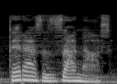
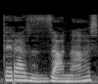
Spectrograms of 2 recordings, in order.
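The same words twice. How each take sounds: First: A tiny pause separates the two z sounds. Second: The z sound is held as one long z. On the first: "Maličká pauzička medzi jednotlivými z" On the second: "Buď ho predlžíme"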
